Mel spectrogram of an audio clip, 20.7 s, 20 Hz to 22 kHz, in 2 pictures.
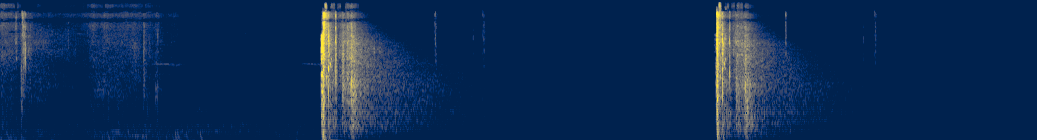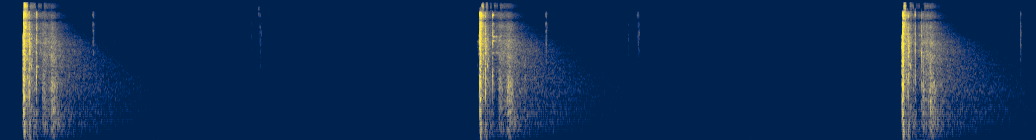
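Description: Five single-action shots from a 2020 Colt Python revolver firing PMC Bronze ammunition, loud sharp cracks spaced about four seconds apart with short decays, after a brief stretch of quiet handling noise.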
